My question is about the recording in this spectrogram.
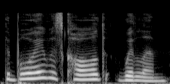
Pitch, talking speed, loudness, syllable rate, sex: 220 Hz, 175 wpm, -15 LUFS, 4.7 syllables/s, female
